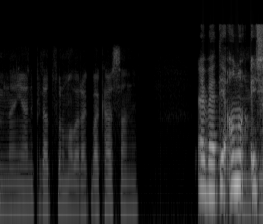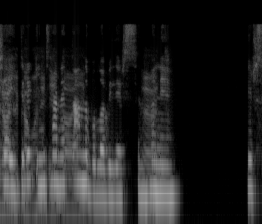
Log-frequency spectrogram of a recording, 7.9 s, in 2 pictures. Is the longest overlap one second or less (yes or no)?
no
